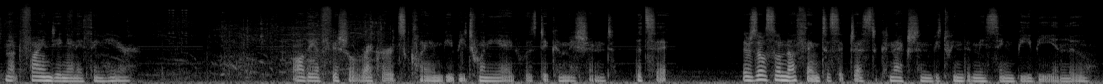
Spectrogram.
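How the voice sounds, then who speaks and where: A woman's voice: deep voice, steady tone, moderate pace, vocal fry, warm tone. A woman playing a matter-of-fact colleague reporting on records in a video game cutscene.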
